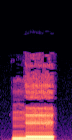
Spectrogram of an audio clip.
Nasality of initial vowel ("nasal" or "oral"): oral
